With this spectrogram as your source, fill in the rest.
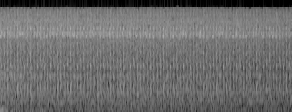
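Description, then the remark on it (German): A parked car engine idles steadily, a continuous low rumble with a faint rhythmic knock and no speech over it. “Oder wie ein parkendes Auto?”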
